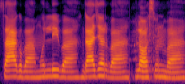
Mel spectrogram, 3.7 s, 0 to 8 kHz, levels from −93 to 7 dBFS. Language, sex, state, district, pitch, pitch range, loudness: Bhojpuri, female, Uttar Pradesh, Gorakhpur, 175 Hz, 165-185 Hz, -21 LUFS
